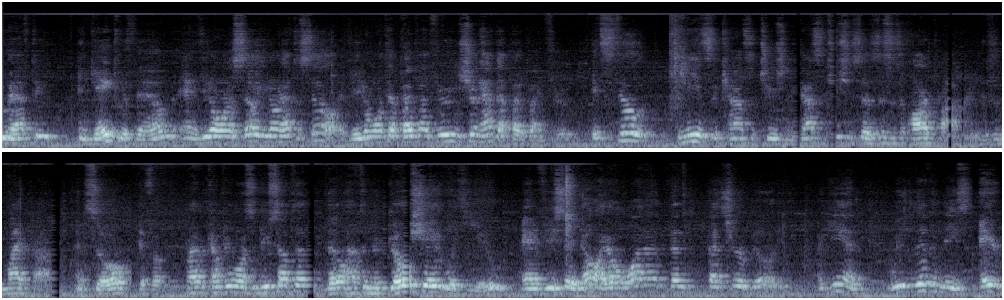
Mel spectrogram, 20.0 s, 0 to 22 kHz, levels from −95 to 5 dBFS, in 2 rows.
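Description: At 7.91 to 7.99 s there is a burst of packet loss: roughly 60 ms of consecutive packets never arrived in time, so the receiver stretches the last sound and fades it as a held buzz or hiss. The audio then jumps ahead with that stretch missing. This audible hold-and-fade sets it apart from the shorter hiccups.

Short concealed packet losses follow at 8.29, 9.45, 9.59, 9.81 and 10.61 s, each 20 to 40 ms. The decoder patches them and blends straight back, so they sound like a brief smear or wobble rather than a drop-out.

A second burst at 10.49 to 10.59 s hides about 80 ms behind a fading continuation.

From 13.05 to 14.09 s, repeated packet loss gives a robotic sound. Six gaps land within one second, the longest 60 ms, covering about a fifth of the span. The recurring patches make it choppy instead of a single glitch.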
